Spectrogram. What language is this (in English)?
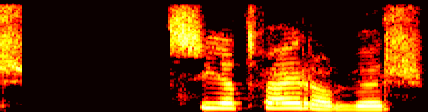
Icelandic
